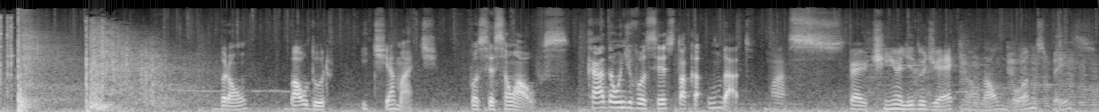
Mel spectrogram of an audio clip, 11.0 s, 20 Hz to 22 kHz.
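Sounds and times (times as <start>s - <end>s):
loud sharp gunshots with long echoing tails: 0.0s - 2.2s
speech: 2.2s - 10.9s.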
